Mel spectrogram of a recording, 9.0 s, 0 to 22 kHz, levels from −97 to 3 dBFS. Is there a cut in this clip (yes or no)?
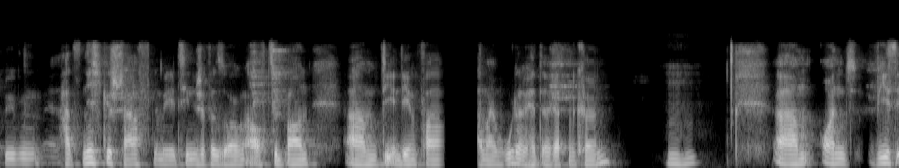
no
